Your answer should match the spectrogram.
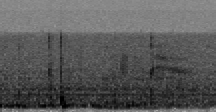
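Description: Near silence, with one very faint click about half a second in.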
